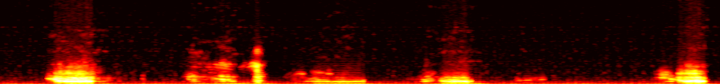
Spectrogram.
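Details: Rutting Carpathian red deer stag in the Bucovina mountains of Romania, September breeding season: a series of hoarse, grunting roars, strong at the start and end with weaker rasping bellows between, spread irregularly over several seconds.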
